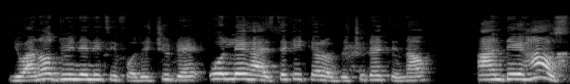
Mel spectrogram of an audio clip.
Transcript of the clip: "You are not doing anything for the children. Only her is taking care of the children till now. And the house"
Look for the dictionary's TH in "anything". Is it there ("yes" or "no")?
no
